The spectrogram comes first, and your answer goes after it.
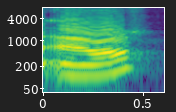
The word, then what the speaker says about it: hour: And in words like in sentence like he is wearing a uniform, we still use A, but we use an hour because the initial sound is R.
